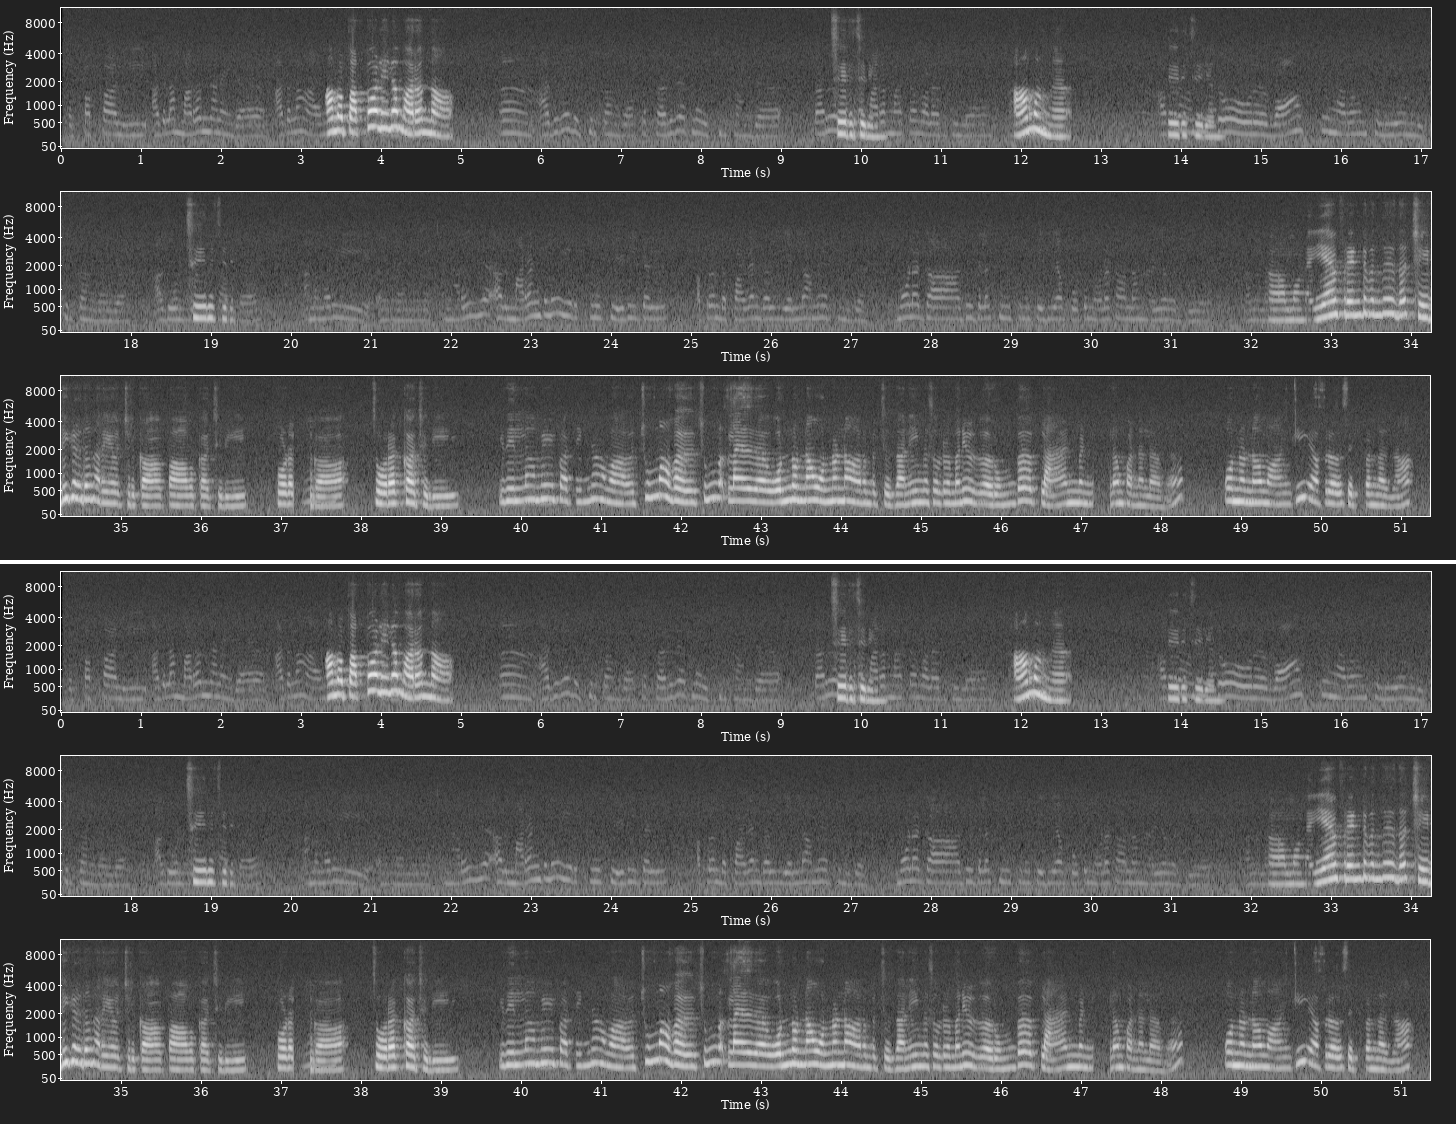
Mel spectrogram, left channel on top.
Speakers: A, on the left; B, in the centre.
A: பப்பாளி அதெல்லாம் மரம் தானேங்க அதெல்லா அவங்களே
B: ஆமா
A: வச்சிருக்காங்க
B: பப்பாளிலாம் மரந்தான்
A: ஆ அதுவே வச்சிருக்காங்க அப்றோ கருவேப்ல வச்சிருக்காங்க கருவேப்புல
B: சேரி
A: கூட
B: சேரிங்க
A: மரமாட்டம் வளருது துல அது
B: ஆமாங்க
A: ஆஹ் அப்புறம்
B: சேரி
A: வந்து
B: சேரிங்க
A: ஏதோ ஒரு வாஸ்து மரொனு சொல்லியே ஒண்ணு வச்சிருக்காங்கங்க அது ஒண்ணு
B: சேரி
A: வச்சிருக்காங்க
B: சேரி
A: அந்த மாரி அ நெறைய அது மரங்களும் இருக்கு செடிகள் அப்பறம் இந்த பழங்கள் எல்லாமே இருக்கு இங்க மொளகா அது இதெல்லாம் சின்ன சின்ன செடியா போட்டு மொளகா எல்லாம் நெறைய வருது அந்த மாதிரி
B: ஆமாங்க என் ஃப்ரெண்டு் வந்துான் செடிகள் தான் நெறைய வச்ச வச்சிருக்கா பாவக்கா செடி பொடலங்கா
A: ம்
B: சொரக்கா
A: ம் ஆ
B: செடி இது எல்லாமே
A: ம்
B: பாத்தீங்கன்னாஅவ சும்மா சும்மா ஒன்னொன்னா ஒன்னொன்னா ஆரம்பிச்சதுதான் நீங்க சொல்ற மாரி ரொம்ப பிளான் பண்ணில்லாம் பண்ணல அவ ஒன்னொன்னா
A: ம் ம்
B: வாங்கி அப்பறம் செட் பண்ணதுதான்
